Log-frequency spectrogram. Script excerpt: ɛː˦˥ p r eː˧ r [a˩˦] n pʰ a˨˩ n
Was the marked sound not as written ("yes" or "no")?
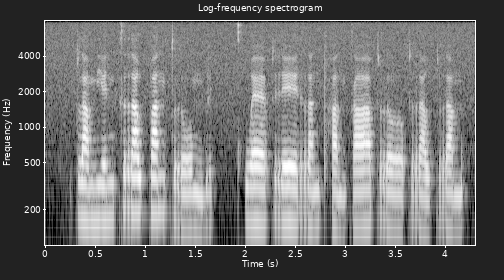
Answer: yes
